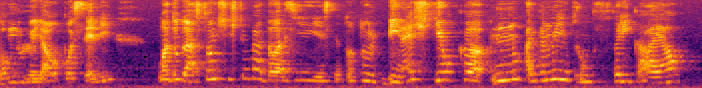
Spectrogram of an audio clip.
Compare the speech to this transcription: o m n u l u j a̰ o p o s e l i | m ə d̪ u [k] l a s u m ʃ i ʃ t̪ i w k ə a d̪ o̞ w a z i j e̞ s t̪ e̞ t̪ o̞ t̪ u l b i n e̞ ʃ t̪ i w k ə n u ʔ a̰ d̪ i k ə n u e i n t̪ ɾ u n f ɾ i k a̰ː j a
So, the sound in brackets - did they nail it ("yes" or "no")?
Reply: yes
